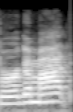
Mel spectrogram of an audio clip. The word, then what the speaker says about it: Bergamot: have no idea what Bergamot is if you do let me know I think it's a spice so good I think oh yeah I think it's pronounced Bergamo and it's a spice if you've not tried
